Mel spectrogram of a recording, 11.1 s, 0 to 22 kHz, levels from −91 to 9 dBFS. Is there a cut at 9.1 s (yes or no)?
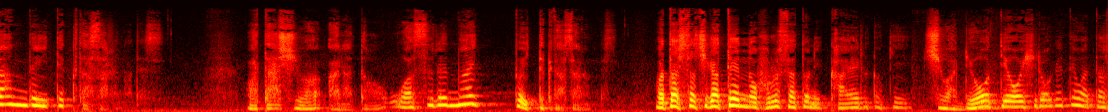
yes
